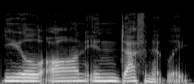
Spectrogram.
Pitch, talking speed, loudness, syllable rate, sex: 155 Hz, 90 wpm, -14 LUFS, 4.3 syllables/s, male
